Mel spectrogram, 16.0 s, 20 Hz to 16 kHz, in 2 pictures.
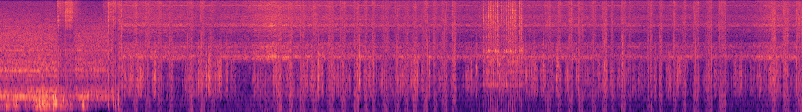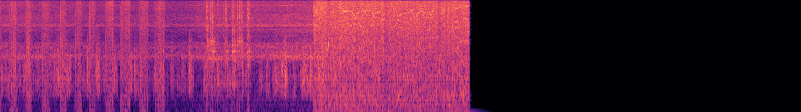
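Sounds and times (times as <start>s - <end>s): steady high whine: 0.0s - 12.7s
rapid mechanical clicking rattle: 1.1s - 11.7s.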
